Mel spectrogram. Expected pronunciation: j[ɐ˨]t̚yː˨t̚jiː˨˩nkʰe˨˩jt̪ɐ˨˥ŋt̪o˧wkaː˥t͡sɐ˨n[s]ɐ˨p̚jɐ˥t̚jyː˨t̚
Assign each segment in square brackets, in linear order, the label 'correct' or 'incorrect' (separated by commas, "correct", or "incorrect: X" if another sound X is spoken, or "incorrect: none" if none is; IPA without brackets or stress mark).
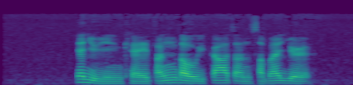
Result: incorrect: ɐ˥, correct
